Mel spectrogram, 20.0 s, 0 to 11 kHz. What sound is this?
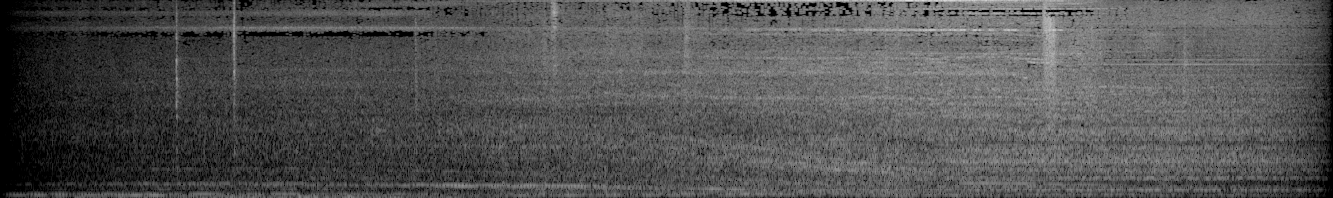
Sound of a train which is stopping in station in Switzerland. Sound recorded with a ZOOM H4N Pro and a Rycote Mini Wind Screen.
Son d’un train s’arrêtant dans une gare en Suisse. Son enregistré avec un ZOOM H4N Pro et une bonnette Rycote Mini Wind Screen.
trains, railway, train, way, electric, rail-way, chemin-de-fer, locomotive, rail, rail-road, electrical, vibrations, electric-train, passenger-train, express, clatter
